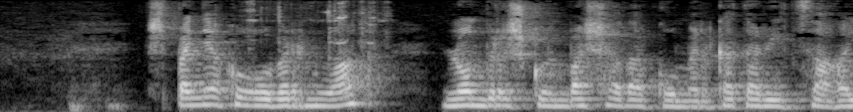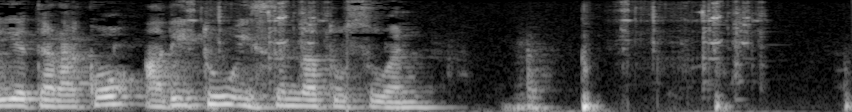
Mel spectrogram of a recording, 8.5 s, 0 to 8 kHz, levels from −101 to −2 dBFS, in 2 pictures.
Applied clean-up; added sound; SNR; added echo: none; Dishes, pots, and pans / Glass; 16 dB; none.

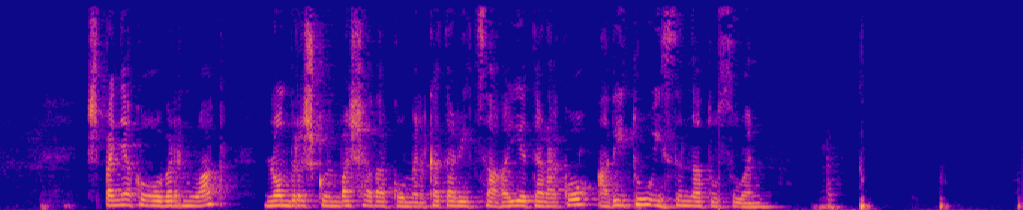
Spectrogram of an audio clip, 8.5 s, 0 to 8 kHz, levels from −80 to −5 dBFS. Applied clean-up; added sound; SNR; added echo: none; none; none; none.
